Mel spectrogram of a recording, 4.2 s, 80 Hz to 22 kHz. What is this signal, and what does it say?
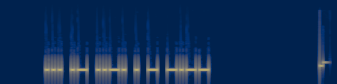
Morse code, heard as a keyed tone, about 30 wpm, 700 Hz. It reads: SAFETY
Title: Top 501-750 Words 30wpm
